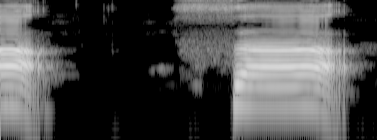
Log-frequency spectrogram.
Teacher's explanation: হালকা জিহ্বা বের করে এক আলিফ টেনে পড়বেন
